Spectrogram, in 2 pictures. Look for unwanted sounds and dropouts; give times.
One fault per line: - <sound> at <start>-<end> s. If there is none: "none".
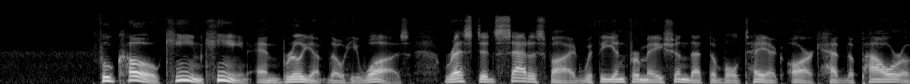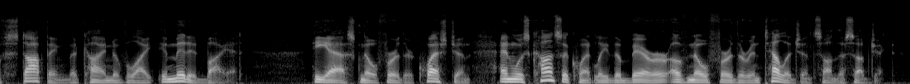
none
